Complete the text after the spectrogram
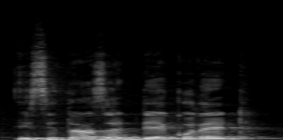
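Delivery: usual speaking voice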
